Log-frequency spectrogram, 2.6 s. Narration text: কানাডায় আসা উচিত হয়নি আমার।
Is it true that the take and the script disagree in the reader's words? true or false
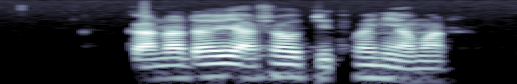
false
